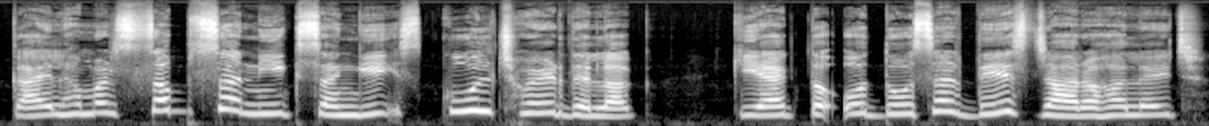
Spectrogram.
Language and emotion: Maithili, sad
